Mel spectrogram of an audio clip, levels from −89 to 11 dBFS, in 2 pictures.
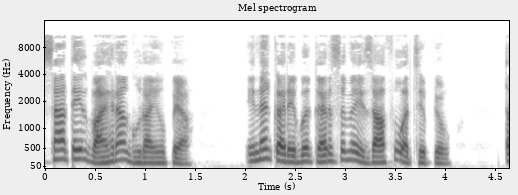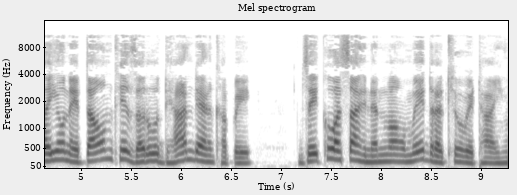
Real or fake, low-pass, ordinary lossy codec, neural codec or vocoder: fake; 14.4 kHz; MP3, 48 kbps; codec, 32 kHz, 1.9 kbps, SNAC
